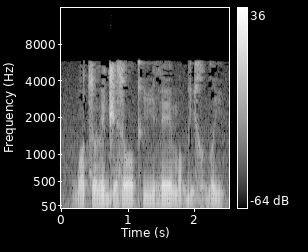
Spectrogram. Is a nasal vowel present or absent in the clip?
absent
